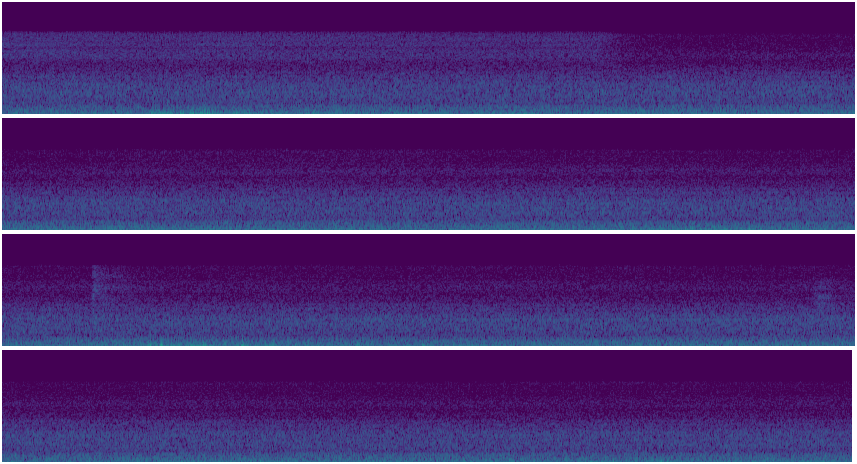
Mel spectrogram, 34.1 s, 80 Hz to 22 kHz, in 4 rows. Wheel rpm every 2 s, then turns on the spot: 0, 0, 0, 0, 0, 0, 0, 0, 0, 0, 0, 0, 0, 0, 0, 0, 0.
none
